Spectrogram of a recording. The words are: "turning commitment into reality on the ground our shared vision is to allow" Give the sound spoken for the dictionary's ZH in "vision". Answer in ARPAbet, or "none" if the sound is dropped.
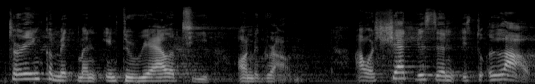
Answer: S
